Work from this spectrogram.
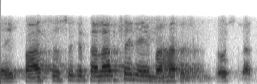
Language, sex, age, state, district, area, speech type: Hindi, male, 45-60, Uttar Pradesh, Varanasi, rural, conversation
